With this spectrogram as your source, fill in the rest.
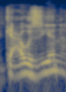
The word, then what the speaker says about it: Gaussian: But yeah, this literally makes a Yeah, it's supposed to be it g I think the connect pronunciation's Gaussian, not Gausian, but I always say Gausian, but yeah, this is basically makes a Gausian splat, doesn't it?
